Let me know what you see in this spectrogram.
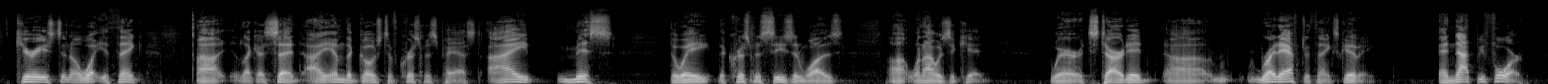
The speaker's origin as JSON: {"language": "English", "country": "United States"}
